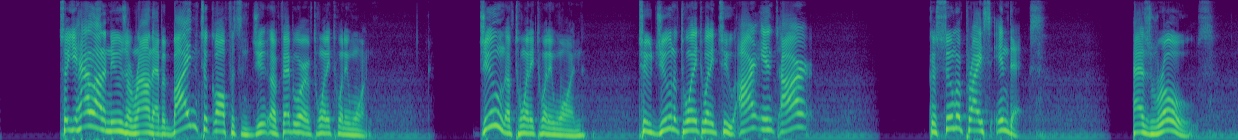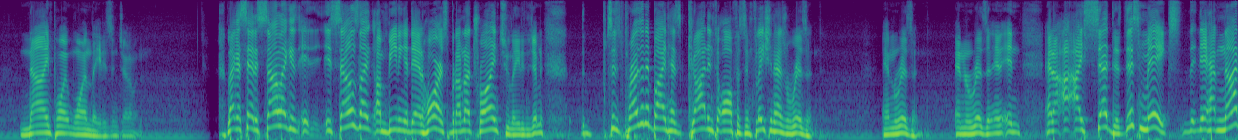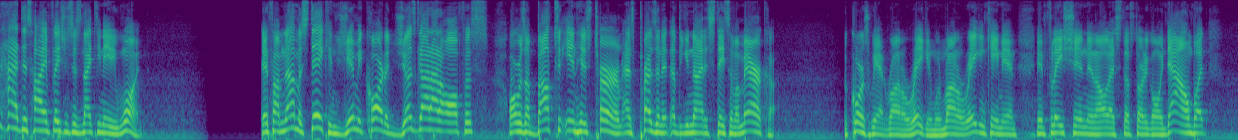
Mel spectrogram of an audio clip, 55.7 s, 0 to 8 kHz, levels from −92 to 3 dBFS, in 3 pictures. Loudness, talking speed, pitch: -20 LUFS, 150 wpm, 155 Hz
